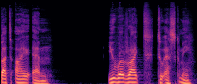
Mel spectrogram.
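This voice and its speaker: A man playing a cold, formal, menacing Russian president with a Russian accent, speaking deliberately in a dramatized audiobook. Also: medium pitch, a little mellow, no room sound, clean studio sound. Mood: calm menace.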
